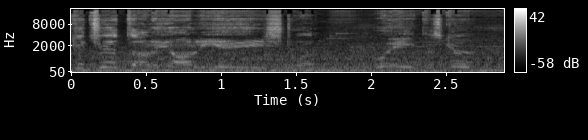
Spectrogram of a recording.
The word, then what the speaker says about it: Liège: tu es aller en liège toi oui parce que Liège ça se prononce Liège comme ça un trs profond euh parce que li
